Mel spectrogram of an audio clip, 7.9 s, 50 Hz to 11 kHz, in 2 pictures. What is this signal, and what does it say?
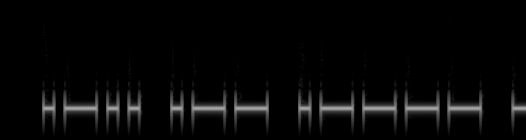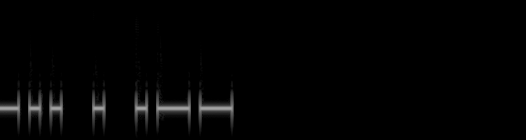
Morse code, heard as a keyed tone, about 16 wpm, 700 Hz. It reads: LW1DEW
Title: DXCC-100 Call Signs - 6 Characters - Repeated 2x - 15wpm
